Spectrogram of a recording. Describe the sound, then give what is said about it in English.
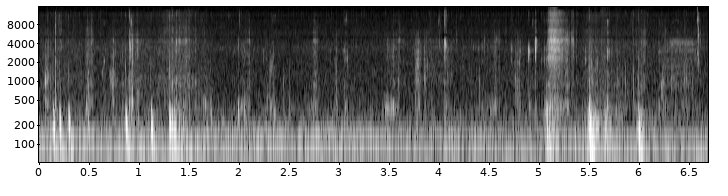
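Chewing food with faint, crunchy bites and mouth noises, many small irregular clicks and crunches close to the mic, with a few louder crunches near the end and no talking. “I'm just over here chewing.”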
